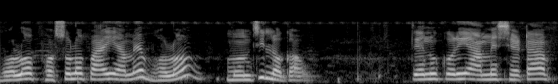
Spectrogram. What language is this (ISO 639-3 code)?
ori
